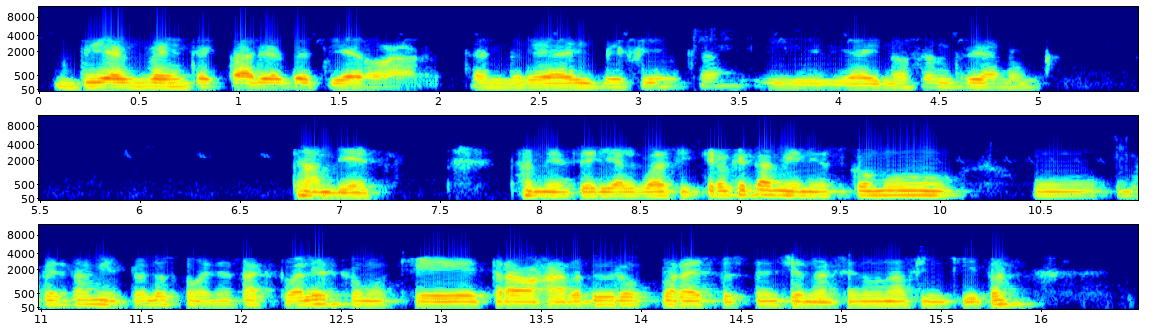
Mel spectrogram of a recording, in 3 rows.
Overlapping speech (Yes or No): No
